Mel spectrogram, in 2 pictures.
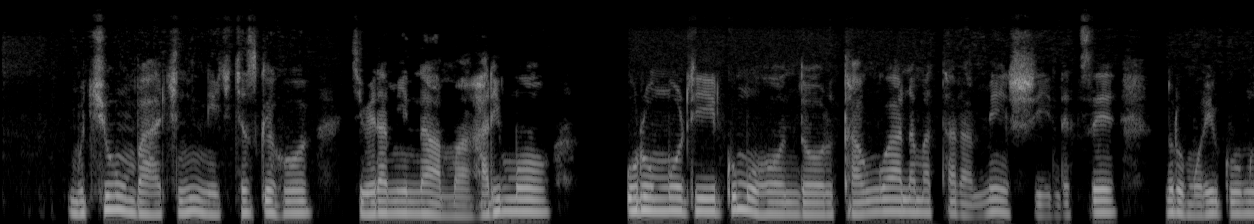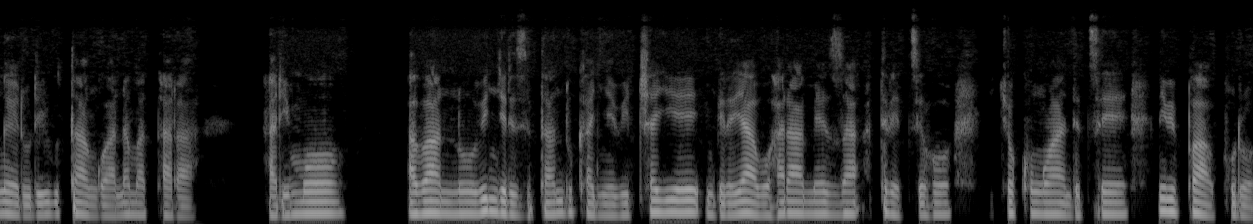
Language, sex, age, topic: Kinyarwanda, male, 18-24, government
